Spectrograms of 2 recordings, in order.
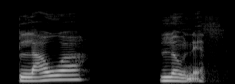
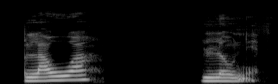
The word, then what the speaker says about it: Bláa Lónið: The Icelandic word of the episode is how you say the Blue Lagoon in Icelandic. And that is Bláa Lónið. Bláa Lónið.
